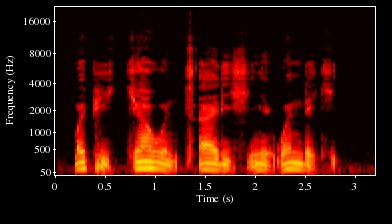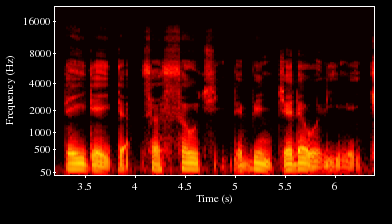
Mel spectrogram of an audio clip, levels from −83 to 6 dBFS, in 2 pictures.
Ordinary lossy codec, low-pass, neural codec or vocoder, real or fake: none; 19.8 kHz; vocoder, 48 kHz, 128 mel bands, Vocos; fake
